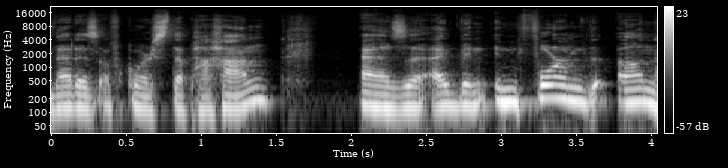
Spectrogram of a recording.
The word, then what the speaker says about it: Pakhan: And that is of course the Pahan as I've been informed on how to pronounce it.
